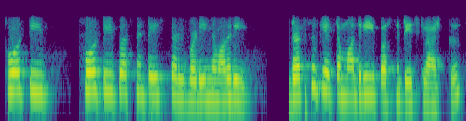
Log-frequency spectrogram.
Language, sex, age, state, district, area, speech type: Tamil, female, 18-30, Tamil Nadu, Mayiladuthurai, rural, conversation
